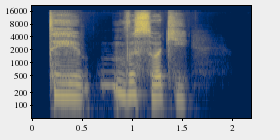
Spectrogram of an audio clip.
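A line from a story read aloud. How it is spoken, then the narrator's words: Barely audible. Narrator (Russian): произнесла я еле слышно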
